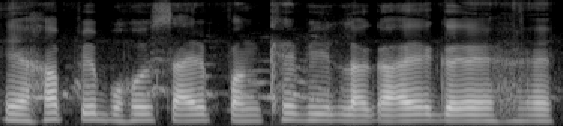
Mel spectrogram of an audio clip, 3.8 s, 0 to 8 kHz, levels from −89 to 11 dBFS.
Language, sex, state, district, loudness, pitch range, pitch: Hindi, male, Jharkhand, Palamu, -19 LUFS, 140-155 Hz, 145 Hz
